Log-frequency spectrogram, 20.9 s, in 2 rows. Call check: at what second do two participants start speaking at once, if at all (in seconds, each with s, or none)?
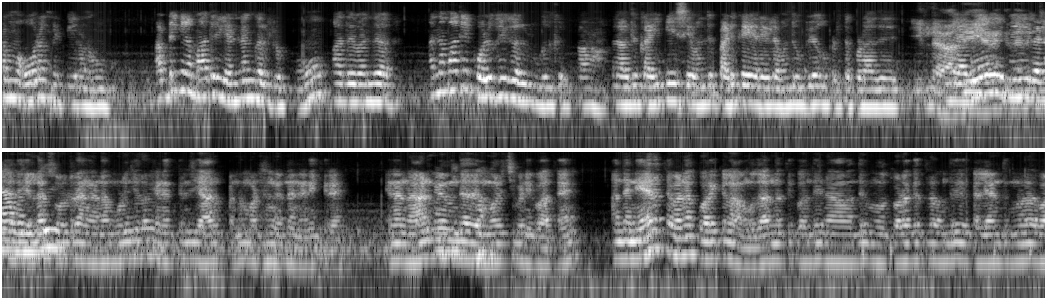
9.5 s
